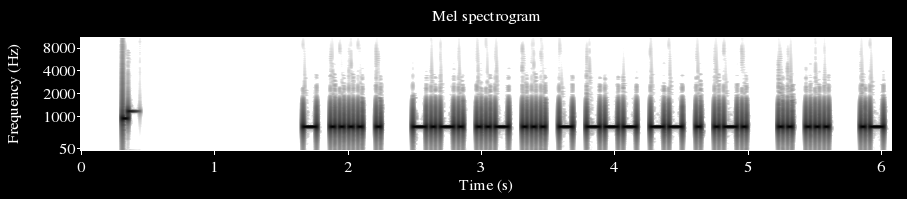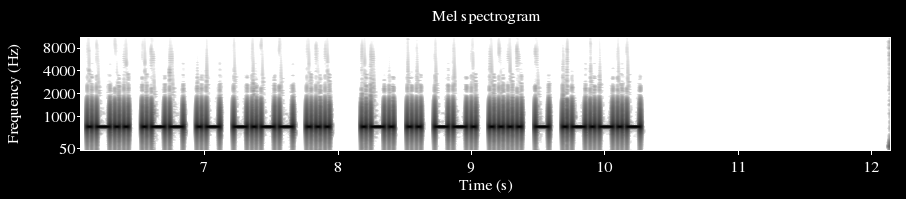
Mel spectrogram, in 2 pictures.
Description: Morse code, heard as a keyed tone, about 34 wpm, 700 Hz. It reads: THE CUSTOMER IS ALWAYS RIGHT.
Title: Sentences from Top 1100 Words 35wpm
